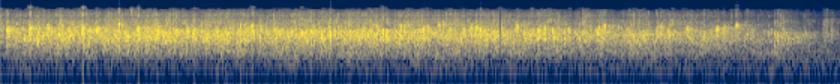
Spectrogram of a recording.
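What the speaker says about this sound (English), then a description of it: "Give yourself a round of applause." A conference audience at a Penang creative industries event applauds loudly and steadily, a dense wash of many hands clapping that holds for several seconds before beginning to taper off, with no voices over it.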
